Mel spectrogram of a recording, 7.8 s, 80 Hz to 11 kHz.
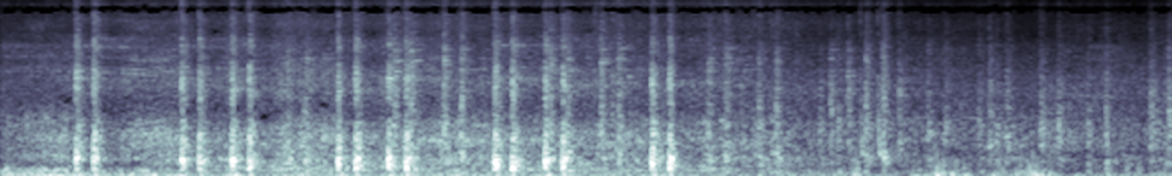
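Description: Entetsu Railway 2000-series four-car electric train, two coupled two-car units, passing close by over a low rumble, its wheels clacking over the rail joints. The clacks come thick and loud for the first four seconds or so, then thin out.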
